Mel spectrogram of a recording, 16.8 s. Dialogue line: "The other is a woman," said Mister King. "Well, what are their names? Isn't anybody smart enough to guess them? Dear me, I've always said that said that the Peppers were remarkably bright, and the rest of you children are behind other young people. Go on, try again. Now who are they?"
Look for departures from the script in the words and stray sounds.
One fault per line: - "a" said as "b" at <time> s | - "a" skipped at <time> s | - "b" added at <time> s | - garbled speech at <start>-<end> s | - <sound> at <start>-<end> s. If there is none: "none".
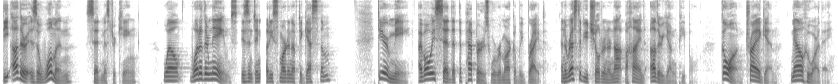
- dropout at 5.2-5.3 s
- "said that" skipped at 9.2 s
- "not" added at 12.3 s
